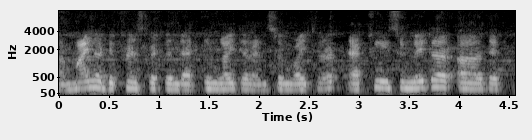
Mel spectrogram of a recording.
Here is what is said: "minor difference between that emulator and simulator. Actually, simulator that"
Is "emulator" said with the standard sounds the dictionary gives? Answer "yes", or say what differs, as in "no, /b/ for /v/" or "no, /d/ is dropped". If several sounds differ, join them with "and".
no, /l/ is dropped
